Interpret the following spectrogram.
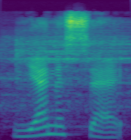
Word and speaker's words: Yenisei: You need to pronounce the I as an A. Yenisei.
